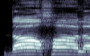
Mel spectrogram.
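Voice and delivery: दखल drawn out as daa-khaa-laa; slow, elongated दखल; wrongly stretched vowels. Shown as a demonstration. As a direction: stretch each syllable of दखल. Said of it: "ये गलत तरीका।".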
